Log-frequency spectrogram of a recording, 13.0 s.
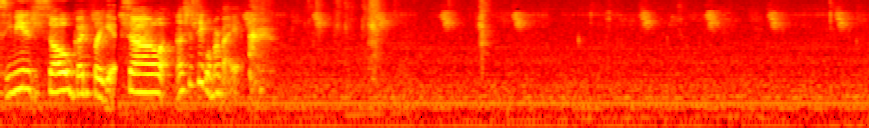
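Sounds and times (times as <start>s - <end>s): faint low hum: 0.0s - 13.0s
person chewing crisp snack: 4.4s - 7.6s, 8.2s - 11.5s.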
